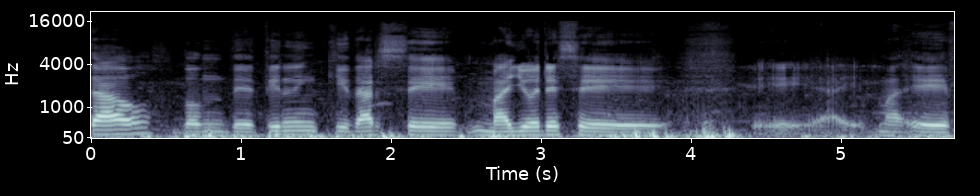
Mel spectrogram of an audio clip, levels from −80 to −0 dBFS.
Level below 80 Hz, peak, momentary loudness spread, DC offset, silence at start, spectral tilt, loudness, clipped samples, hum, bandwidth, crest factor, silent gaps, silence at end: -26 dBFS; -4 dBFS; 11 LU; under 0.1%; 0 s; -6.5 dB/octave; -21 LUFS; under 0.1%; none; 15 kHz; 16 dB; none; 0 s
